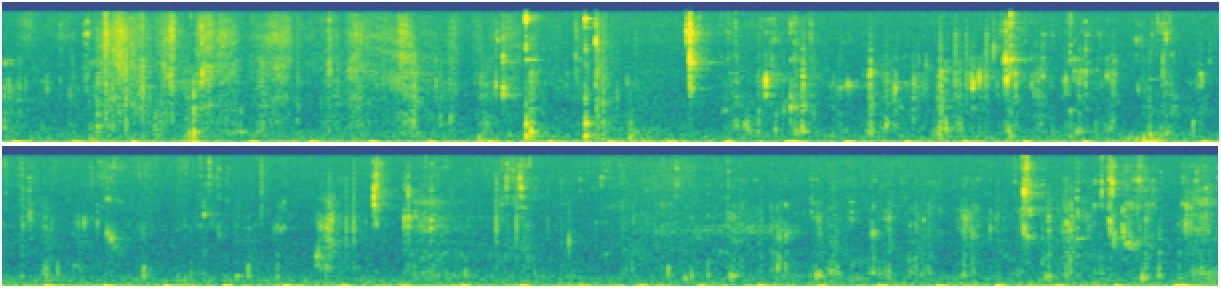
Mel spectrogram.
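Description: Close-up chewing and biting of grilled beef steak, wet mouth sounds in an irregular run, with small clicks of a fork and steak knife against plates.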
